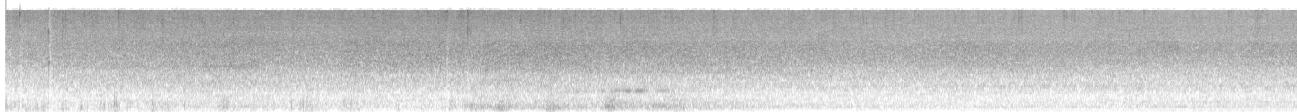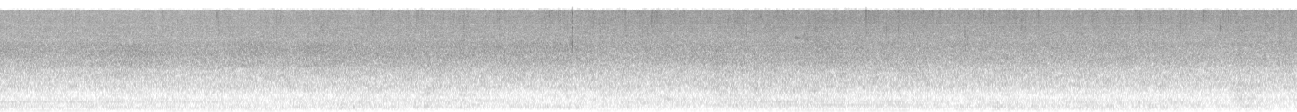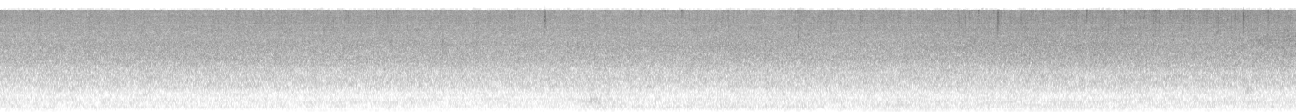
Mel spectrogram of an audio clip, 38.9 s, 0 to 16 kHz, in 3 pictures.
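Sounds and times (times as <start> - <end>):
heavy rain falling: 0.0 - 38.9
low thunder peal: 4.4 - 7.8.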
